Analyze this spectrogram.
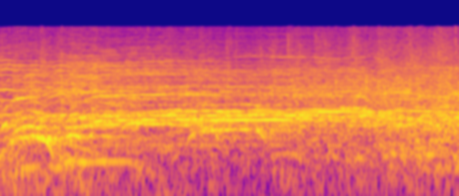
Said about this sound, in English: So can somebody in this room, can you stand up right now and give a cheer for God?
